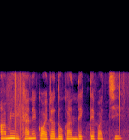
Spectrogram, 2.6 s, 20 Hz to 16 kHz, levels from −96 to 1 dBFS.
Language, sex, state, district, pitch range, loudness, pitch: Bengali, female, West Bengal, Alipurduar, 230-255 Hz, -23 LUFS, 250 Hz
